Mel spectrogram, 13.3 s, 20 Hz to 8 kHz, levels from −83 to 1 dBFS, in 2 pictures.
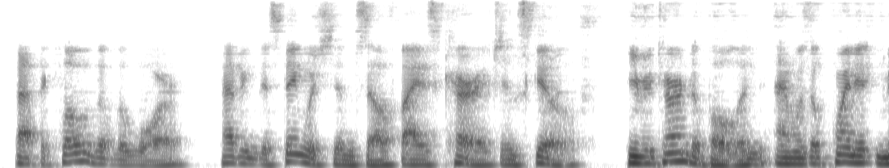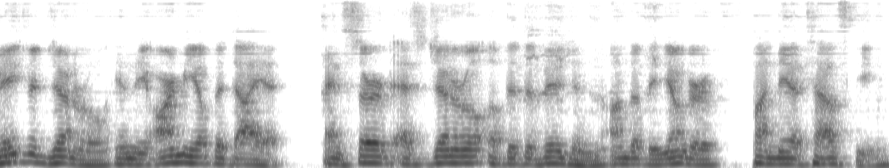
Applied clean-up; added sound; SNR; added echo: neural mask model DeepFilterNet 3.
